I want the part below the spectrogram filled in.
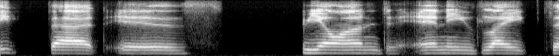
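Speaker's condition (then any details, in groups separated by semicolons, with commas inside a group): Multiple sclerosis; diagnosed at age 17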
